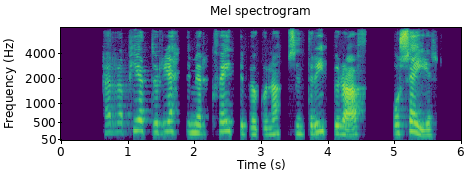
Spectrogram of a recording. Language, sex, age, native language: Icelandic, female, 40-49, Icelandic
